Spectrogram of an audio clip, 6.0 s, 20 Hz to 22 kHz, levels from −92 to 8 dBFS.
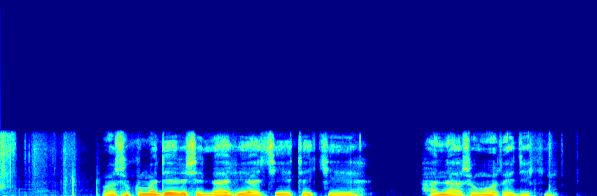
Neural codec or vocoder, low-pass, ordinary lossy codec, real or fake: none; 7.2 kHz; none; real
